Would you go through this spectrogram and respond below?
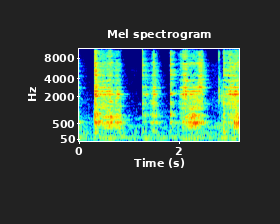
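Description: Sautéed onions being scooped from a pan into a bowl for chicken spaghetti, three or four close bursts of metal utensil scraping and clinking against cookware, each lasting under a second, with no talk.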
